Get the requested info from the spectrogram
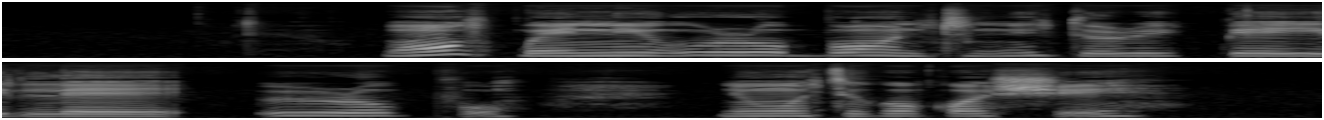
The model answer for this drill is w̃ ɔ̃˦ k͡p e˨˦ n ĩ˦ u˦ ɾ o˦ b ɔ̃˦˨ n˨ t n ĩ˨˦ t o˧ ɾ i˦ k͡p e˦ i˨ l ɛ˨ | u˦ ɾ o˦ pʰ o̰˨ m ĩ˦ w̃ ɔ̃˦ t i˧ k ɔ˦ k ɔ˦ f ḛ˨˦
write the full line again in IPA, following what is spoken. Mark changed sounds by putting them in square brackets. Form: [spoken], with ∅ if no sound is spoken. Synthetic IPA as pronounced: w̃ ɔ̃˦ k͡p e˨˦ n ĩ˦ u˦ ɾ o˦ b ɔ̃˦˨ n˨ [d] n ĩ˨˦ t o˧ ɾ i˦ k͡p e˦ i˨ l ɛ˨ | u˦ ɾ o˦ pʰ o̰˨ [n] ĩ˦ w̃ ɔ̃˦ t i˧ k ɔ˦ k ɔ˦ [ʃ] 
